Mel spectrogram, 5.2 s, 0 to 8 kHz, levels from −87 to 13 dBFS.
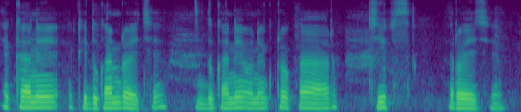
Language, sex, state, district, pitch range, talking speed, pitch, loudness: Bengali, male, Assam, Hailakandi, 125-145 Hz, 105 wpm, 135 Hz, -18 LUFS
